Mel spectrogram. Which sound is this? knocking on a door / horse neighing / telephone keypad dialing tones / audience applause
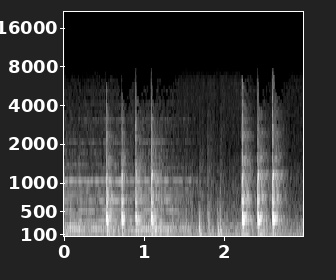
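knocking on a door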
